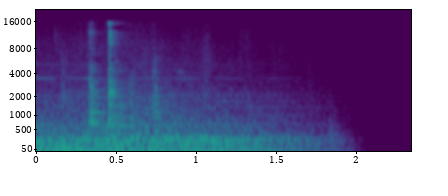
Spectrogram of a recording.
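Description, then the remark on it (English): Airport elevator doors slide open at the second floor, the departures, check-in and bag drop level, with a low, steady mechanical rumble and a brief rattle near the start, running about two seconds before stopping abruptly. No voices are heard. “Doors opening. Second floor.”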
